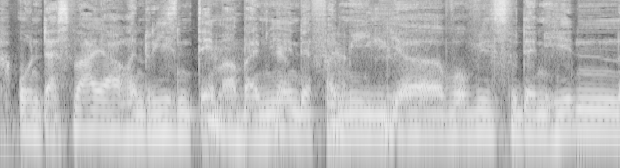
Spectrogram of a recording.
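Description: Noticeable background noise sits behind a man's voice. He talks at a moderate pace, fairly low in pitch and monotone, with flat intonation. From Senegal. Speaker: city integration coordinator. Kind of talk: radio interview. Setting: radio studio. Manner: hesitant, many fillers.

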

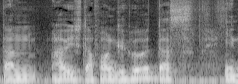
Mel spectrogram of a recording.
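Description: There is noticeable background noise. A man speaks at a very slow pace. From Syria. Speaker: refugee. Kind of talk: casual interview. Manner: halting.

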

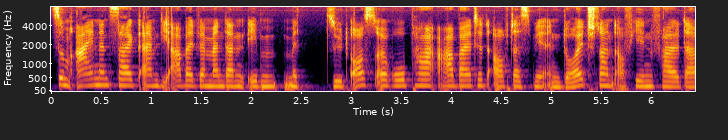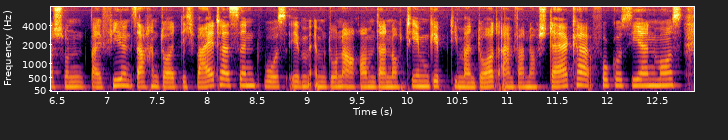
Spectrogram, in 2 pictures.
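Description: Fast-moving with hardly any pauses, a woman with an unremarkable speaking voice talks at a medium pitch and fairly quick pace, with fairly even intonation and very even loudness. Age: 20s. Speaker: project manager at a city European office. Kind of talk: radio interview. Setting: radio studio.

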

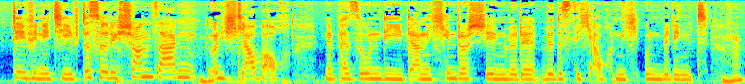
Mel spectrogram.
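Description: A woman with a normal speaking voice talks at a moderate pace and medium pitch, with ordinary pitch variation and very even loudness. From Swabian Jura, Germany. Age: 20s. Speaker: psychology student, shared-house resident. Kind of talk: radio interview. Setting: radio studio.

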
